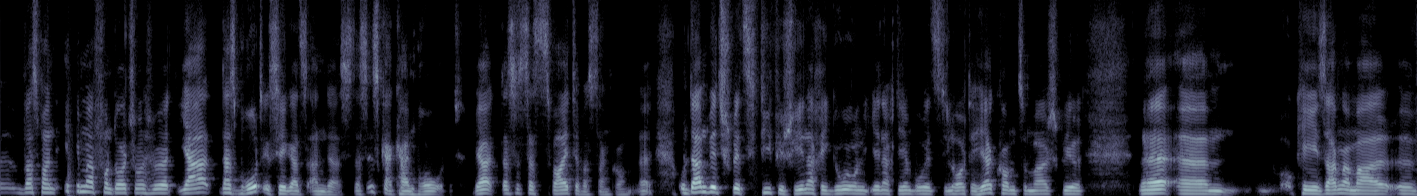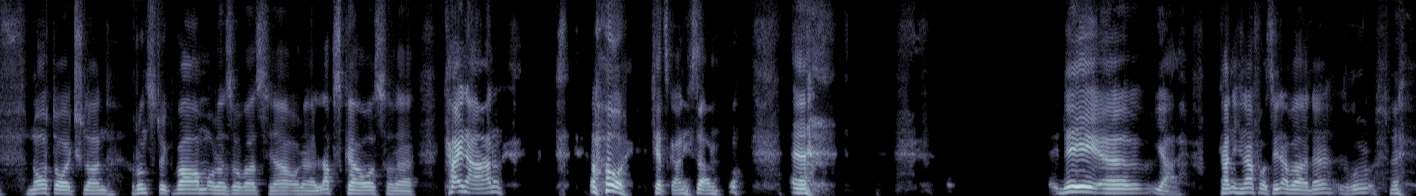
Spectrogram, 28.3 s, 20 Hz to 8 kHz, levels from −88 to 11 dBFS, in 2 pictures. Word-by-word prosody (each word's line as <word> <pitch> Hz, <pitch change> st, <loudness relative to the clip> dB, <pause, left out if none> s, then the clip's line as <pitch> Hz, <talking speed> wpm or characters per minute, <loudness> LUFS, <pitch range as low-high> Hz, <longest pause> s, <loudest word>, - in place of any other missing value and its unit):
was 180 Hz, +2 st, -7 dB
man 175 Hz, -1 st, -4 dB, 0.2 s
immer 215 Hz, -3 st, -3 dB
von 180 Hz, -3 st, -7 dB
Deutschen 170 Hz, 0 st, -3 dB
zum 165 Hz, -, -7 dB
Beispiel 160 Hz, +1 st, -7 dB
hört: 160 Hz, 0 st, -1 dB
„Ja, 165 Hz, +4 st, 0 dB
das 170 Hz, -1 st, -4 dB
Brot 415 Hz, 0 st, +2 dB
ist 345 Hz, -, -7 dB
hier 135 Hz, -1 st, 0 dB
ganz 125 Hz, -3 st, -5 dB
anders. 110 Hz, -5 st, -10 dB
Das 125 Hz, -, -11 dB
ist 210 Hz, -1 st, -7 dB
gar -, -, -6 dB
kein 120 Hz, -3 st, -4 dB
Brot“, 115 Hz, +2 st, -8 dB
ja? 150 Hz, +2 st, 0 dB
Das 150 Hz, -2 st, -8 dB
ist 155 Hz, -1 st, -11 dB
das 145 Hz, -, -7 dB
2., 140 Hz, -3 st, -4 dB
was 110 Hz, 0 st, -13 dB
dann 105 Hz, 0 st, -16 dB
kommt, 105 Hz, +1 st, -21 dB
ne? 125 Hz, -, -12 dB, 0.2 s
Und 160 Hz, -, -7 dB
dann 195 Hz, +2 st, +4 dB
wird's 200 Hz, -1 st, +5 dB
spezifisch, 165 Hz, -5 st, -4 dB
je 145 Hz, -, -1 dB
nach 160 Hz, -1 st, -6 dB
Region, 140 Hz, +1 st, -3 dB
je 140 Hz, +3 st, -6 dB
nachdem, 135 Hz, 0 st, -7 dB
wo 130 Hz, +1 st, -4 dB
jetzt 125 Hz, 0 st, -10 dB
die -, -, -12 dB
Leute 130 Hz, -1 st, -6 dB
herkommen 145 Hz, +1 st, -4 dB
zum 125 Hz, 0 st, -9 dB
Beispiel, 130 Hz, 0 st, -6 dB, 0.5 s
ne? 145 Hz, +3 st, +3 dB
Ähm, 130 Hz, -, -2 dB, 0.4 s
okay, 140 Hz, -4 st, -3 dB
sagen 145 Hz, +4 st, -2 dB
wir 150 Hz, -2 st, -1 dB
mal, 130 Hz, -1 st, -2 dB
äh, 135 Hz, -1 st, -5 dB
f 120 Hz, -2 st, -17 dB
Norddeutschland, 145 Hz, -3 st, -1 dB, 0.2 s
Rundstück 150 Hz, -2 st, -3 dB
warm 155 Hz, 0 st, +3 dB
oder 140 Hz, -2 st, -1 dB
so 140 Hz, 0 st, -4 dB
was, 135 Hz, 0 st, -3 dB
ja 130 Hz, 0 st, -2 dB
oder 125 Hz, -1 st, -4 dB
Labskaus 140 Hz, -1 st, 0 dB
oder 125 Hz, -2 st, -4 dB, 0.3 s
keine 210 Hz, 0 st, +6 dB
Ahnung. 185 Hz, +5 st, 0 dB, 1.0 s
Oh, -, -, +10 dB, 0.2 s
ich -, -, -20 dB
hätte -, -, +5 dB
es -, -, -12 dB
gar -, -, -3 dB
nicht -, -, -5 dB
sagen -, -, +1 dB
sollen, -, -, -7 dB, 0.5 s
äh. -, -, +7 dB, 2.5 s
Ne, 205 Hz, -, +6 dB, 0.3 s
äh, 165 Hz, 0 st, +3 dB
ja, 140 Hz, -10 st, -4 dB, 0.4 s
kann 170 Hz, +2 st, +3 dB
ich 175 Hz, -, -3 dB
nachvollziehen, 170 Hz, -3 st, 0 dB
aber, 155 Hz, -3 st, +1 dB
ne, 165 Hz, +3 st, -4 dB
Run 155 Hz, +7 st, -6 dB
ne, 150 Hz, -, -4 dB
145 Hz, 180 wpm, -23 LUFS, 130-165 Hz, 2.5 s, Oh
